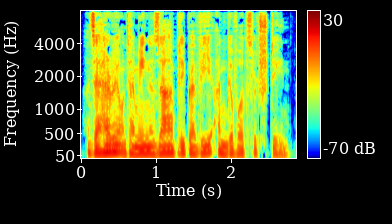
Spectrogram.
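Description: A man narrating a storybook in a calm, measured way. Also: lowish voice, no echo, studio quality. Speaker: audiobook reader.

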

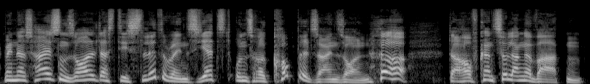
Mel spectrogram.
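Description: A man's voice: on the high side, very animated, normal speed, sharp tone, dry recording, studio quality, voice pushed up. A man reading an audiobook, voicing a stubborn teenage schoolboy wizard who talks in a blunt, scoffing way.

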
